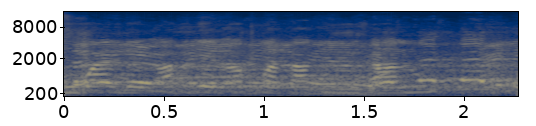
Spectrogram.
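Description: Many overlapping voices talking and calling out at once: a crowd of press photographers chattering and shouting to the people they are photographing.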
